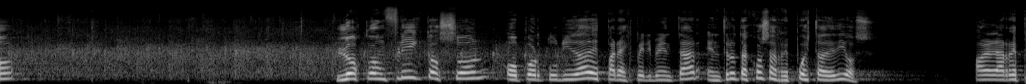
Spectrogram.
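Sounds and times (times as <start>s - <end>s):
audience applauding: 0.0s - 6.0s
speech: 3.4s - 8.8s, 9.8s - 10.2s.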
